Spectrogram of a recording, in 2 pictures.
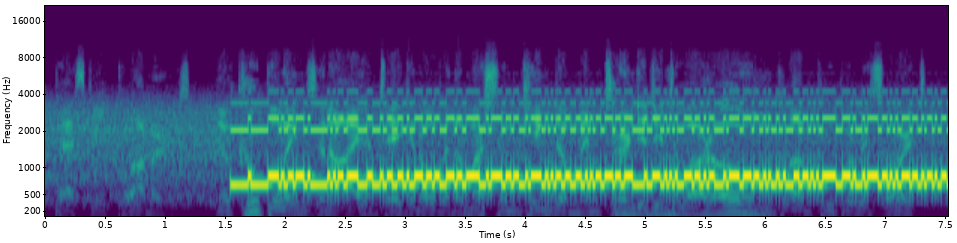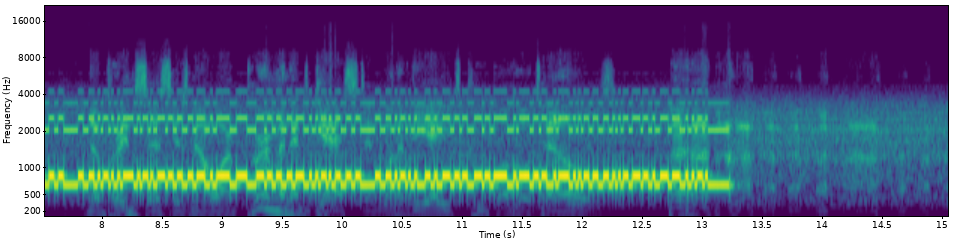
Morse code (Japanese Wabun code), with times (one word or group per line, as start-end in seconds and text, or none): none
